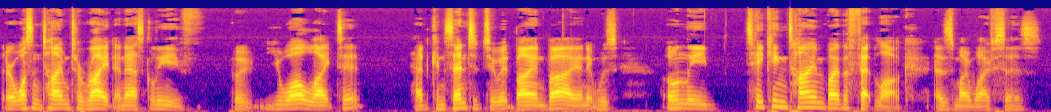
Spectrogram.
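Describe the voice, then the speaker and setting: An actor playing a playful, proud young newlywed gentleman in an audio drama, with wry formality. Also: medium pitch, measured pace, no echo, close to an everyday voice.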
